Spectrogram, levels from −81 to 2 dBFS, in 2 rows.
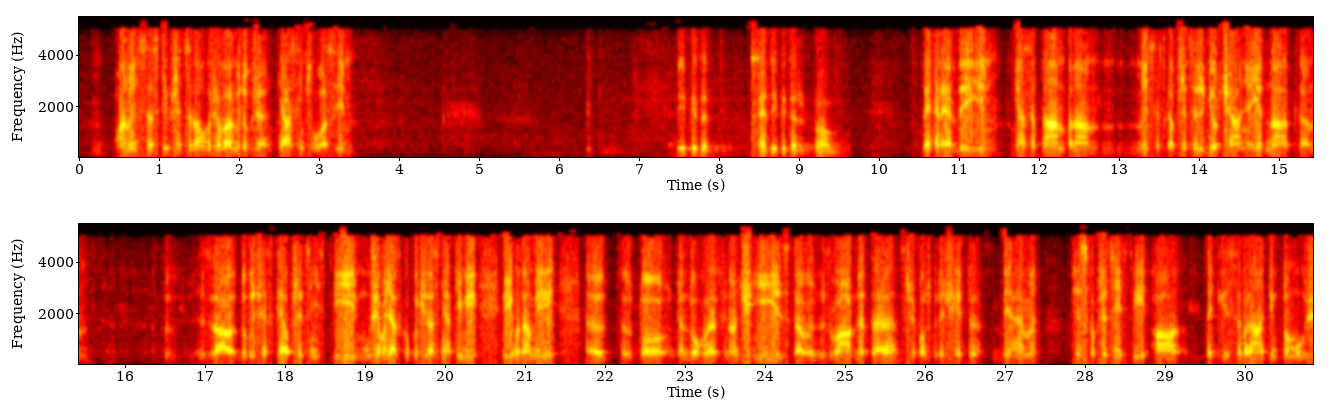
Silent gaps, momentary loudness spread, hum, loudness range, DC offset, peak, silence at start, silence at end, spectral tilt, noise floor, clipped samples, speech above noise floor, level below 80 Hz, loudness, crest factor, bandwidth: none; 10 LU; none; 7 LU; under 0.1%; 0 dBFS; 0.15 s; 0 s; -4 dB/octave; -52 dBFS; under 0.1%; 31 dB; -50 dBFS; -20 LUFS; 22 dB; 5.4 kHz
